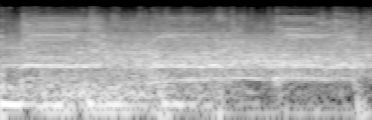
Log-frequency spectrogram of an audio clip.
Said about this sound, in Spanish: la afición enloquece. Todos gritan.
